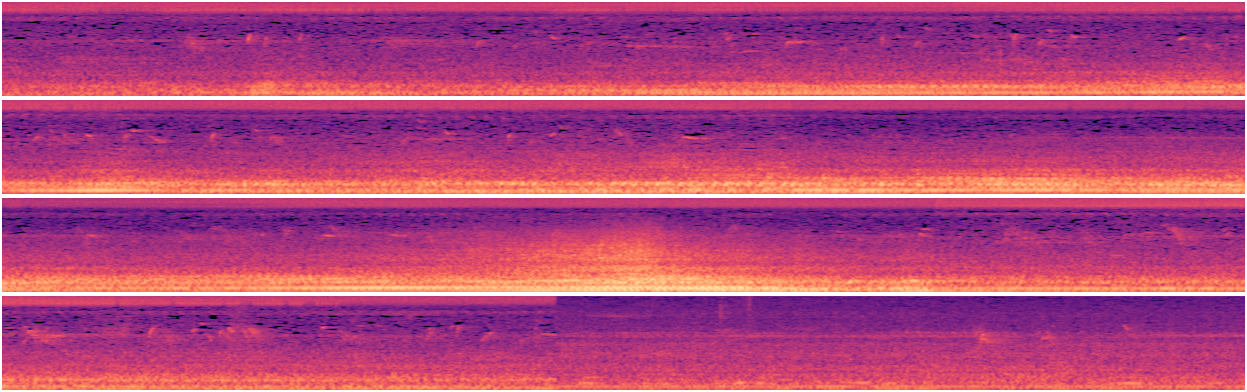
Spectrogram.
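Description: Rumble of a passing vehicle that swells to a peak about two-thirds of the way through and then fades away, with faint bird chirps.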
